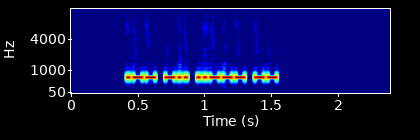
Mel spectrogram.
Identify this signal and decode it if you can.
Morse code, heard as a keyed tone, about 48 wpm, 700 Hz. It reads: WD2M
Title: USA Call Signs - 4 Characters - 50wpm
